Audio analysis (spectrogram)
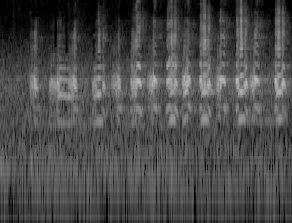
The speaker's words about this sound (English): That is one angry goose.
